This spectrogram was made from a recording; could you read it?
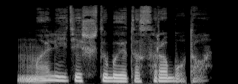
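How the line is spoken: Through gritted teeth. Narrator (Russian): сквозь зубы произнес Джеффри

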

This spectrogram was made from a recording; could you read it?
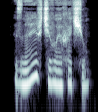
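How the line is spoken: Whispering. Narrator (Russian): прошептала Лера

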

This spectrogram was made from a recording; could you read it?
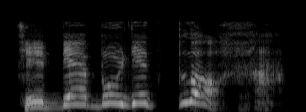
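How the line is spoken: Shouting. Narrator (Russian): закричала

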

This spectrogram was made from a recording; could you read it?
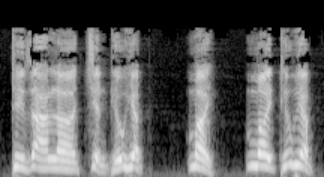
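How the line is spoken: Exclaiming. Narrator (Vietnamese): gã môn hạ đã kêu lên

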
